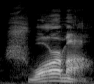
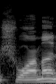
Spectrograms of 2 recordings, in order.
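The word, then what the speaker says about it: shawarma: Schwarma. Oh, schwarma. I can't even spell this Schwarma. Schwarma. Boba. Very Boba. Cynthia. Cynthia. Cynthia. Cynthia. You don't pronounce the A between W and R.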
